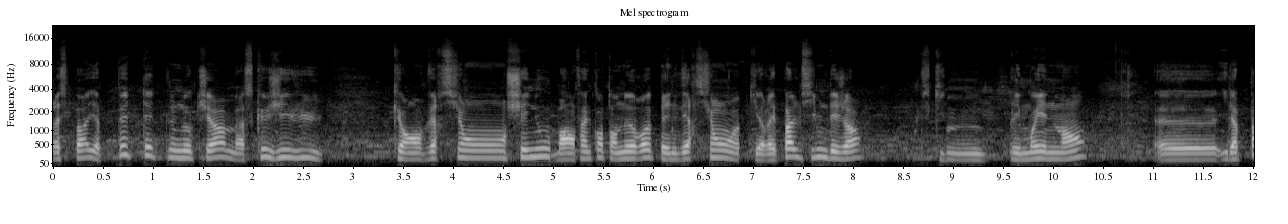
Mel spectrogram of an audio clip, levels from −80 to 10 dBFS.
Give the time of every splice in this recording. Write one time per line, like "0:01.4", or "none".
0:03.4
0:05.0
0:06.1
0:06.8
0:07.5
0:08.9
